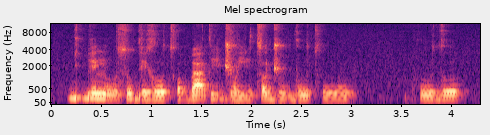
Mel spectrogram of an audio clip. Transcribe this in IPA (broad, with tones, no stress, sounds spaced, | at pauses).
ɡ i˦ ɡ͡b e˦ n uː˨ s u˦ ɡ e˨ ɣ oː˨ tʰ ɔ˨ ɡ͡b aː˦ t i˦ d͡ʒ o˨ j i˨ t͡s ɔ˦ d͡ʒ uː˨ ɡ uː˦ tʰ uː˨˦ | pʰ uː˨ d ʊ˦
